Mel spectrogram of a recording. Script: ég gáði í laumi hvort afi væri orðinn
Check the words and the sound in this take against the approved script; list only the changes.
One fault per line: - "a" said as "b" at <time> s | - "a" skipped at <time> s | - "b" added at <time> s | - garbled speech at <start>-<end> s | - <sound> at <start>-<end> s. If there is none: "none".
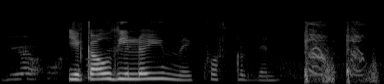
- "afi væri" skipped at 2.3 s
- cough at 3.0-3.8 s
